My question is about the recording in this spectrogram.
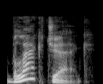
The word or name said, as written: blackjack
